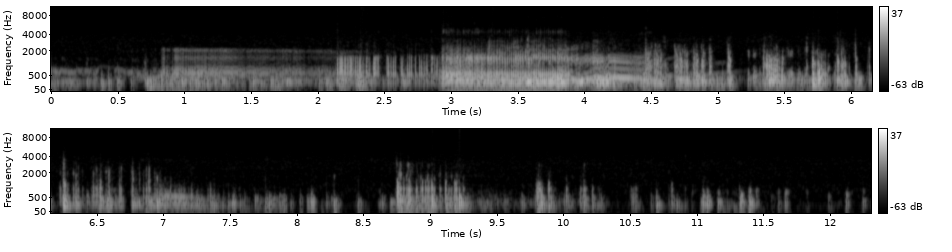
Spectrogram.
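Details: Adult stomach growling: loud, drawn-out gurgling and rumbling bowel sounds (borborygmi) of normal digestion.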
